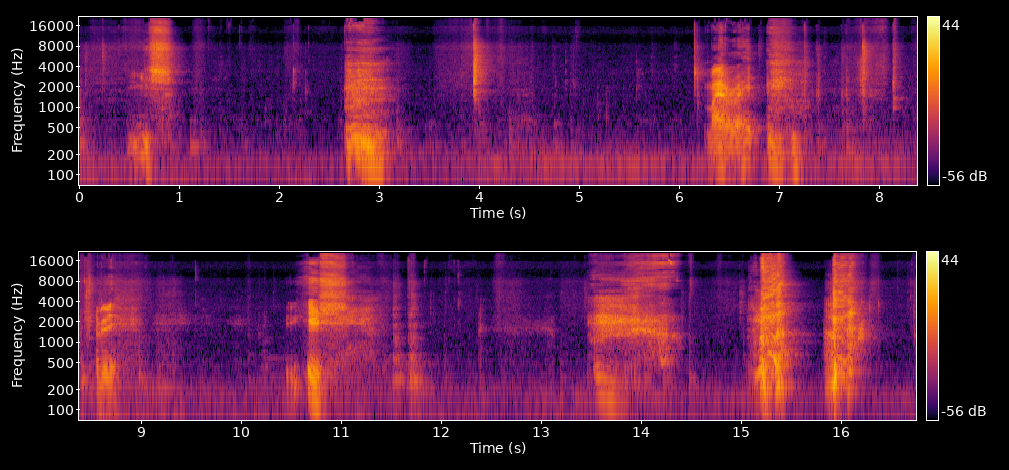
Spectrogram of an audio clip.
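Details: Repeated harsh cough bursts with throat clearing, about nine or ten over seventeen seconds, in a small room, interrupting cello playing, cause unknown; coughing fit.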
